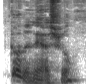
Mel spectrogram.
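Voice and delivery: ordinary talk, nothing marked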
